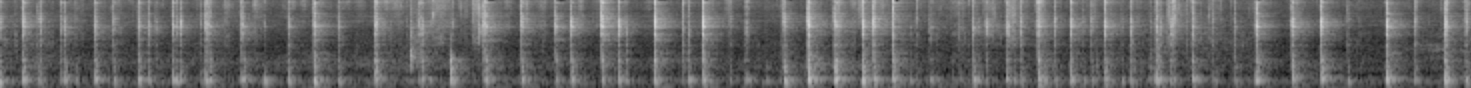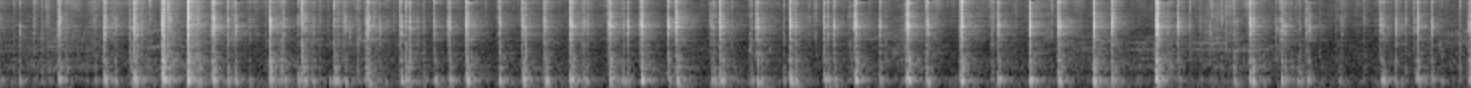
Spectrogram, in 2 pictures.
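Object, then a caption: Stainless steel refrigerator door. The edge of a hollow, insulated stainless steel refrigerator door is tapped rapidly with the fingertips and nails of both hands. The result is a steady stream of short, dry taps with a hollow, mid-low tone and a faint bright click from the nails, each hit dying away almost instantly.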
